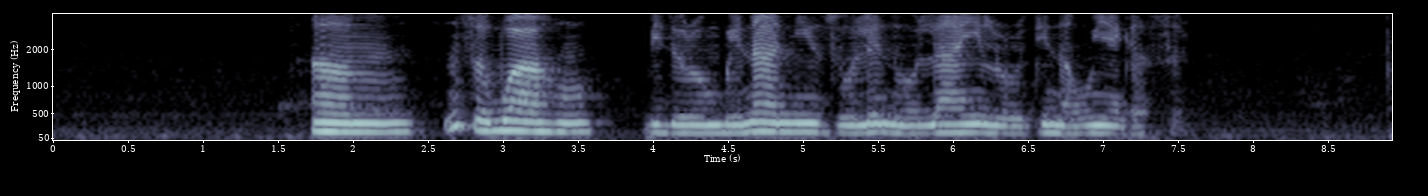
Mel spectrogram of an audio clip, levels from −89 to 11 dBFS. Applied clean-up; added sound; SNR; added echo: none; none; none; none.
